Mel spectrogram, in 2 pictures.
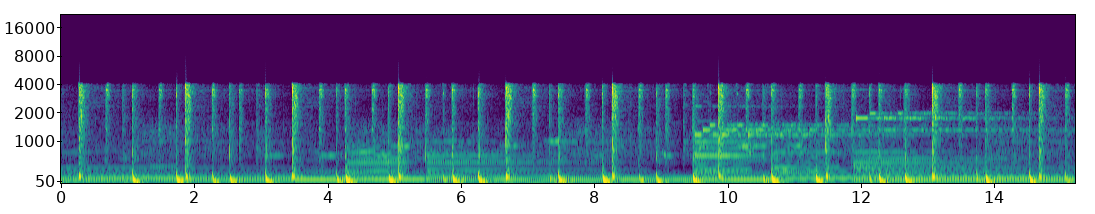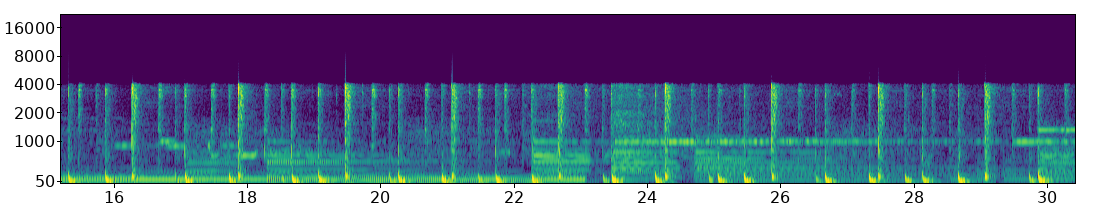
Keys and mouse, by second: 1.8 e, 8.2 s, 13.9 f, 14.4 click, 16.1 click, 18.5 ctrl+z, 18.7 ctrl+z, 18.8 ctrl+z, 19.7 click, 20.5 click, 21.9-22.9 drag, 23.6 click, 25.3 click, 25.5 click, 25.9 click, 28.0 g.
